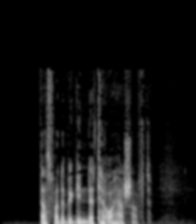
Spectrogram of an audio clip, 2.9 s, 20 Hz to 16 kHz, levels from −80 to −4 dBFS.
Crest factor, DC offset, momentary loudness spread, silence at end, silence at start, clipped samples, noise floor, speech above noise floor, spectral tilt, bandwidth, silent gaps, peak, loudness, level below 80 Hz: 20 dB; under 0.1%; 16 LU; 0.7 s; 0.6 s; under 0.1%; -67 dBFS; 47 dB; -5.5 dB/octave; 11.5 kHz; none; -2 dBFS; -20 LUFS; -42 dBFS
